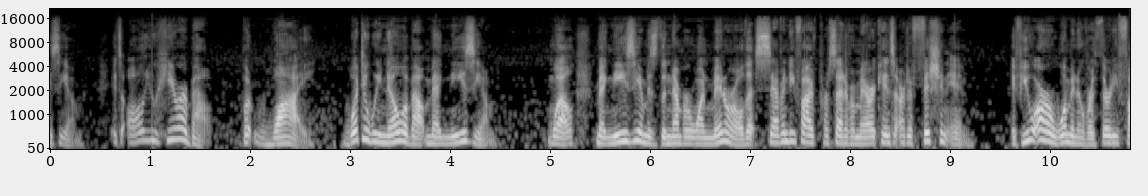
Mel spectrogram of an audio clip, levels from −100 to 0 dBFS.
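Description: Throughout the speech, the background drops and breaks up into twinkling specks. That is overdone noise removal: a noise reducer set too strong pulls individual frequency bands down whenever they approach its noise estimate, taking quieter parts of the voice with them.

At 1.02 s the voice and background jump up together by about 6 dB, and at 2.16 s they rise again by about 3 dB. Each is the microphone volume stepped up: the call software judged the input too quiet and raised the device gain in a single step.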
